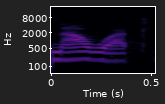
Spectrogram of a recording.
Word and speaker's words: Nahuatl: So just so you know, what you're reading, when you see the letter X, just like Mexico, we'll pronounce it like sh, S-H. And one of the sounds very typical in Nahuatl is the TL, tl. So just try saying that a couple of times. Tl, tl, tl.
